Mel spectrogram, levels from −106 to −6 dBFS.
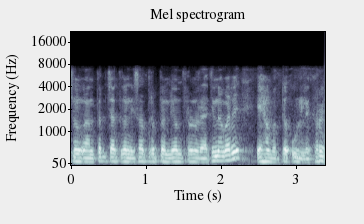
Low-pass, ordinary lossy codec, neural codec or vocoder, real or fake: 7.2 kHz; Opus, 32 kbps; vocoder, 44.1 kHz, 128 mel bands, Pupu-Vocoder; fake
